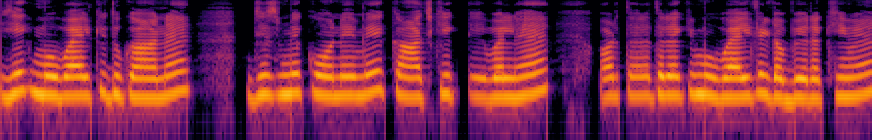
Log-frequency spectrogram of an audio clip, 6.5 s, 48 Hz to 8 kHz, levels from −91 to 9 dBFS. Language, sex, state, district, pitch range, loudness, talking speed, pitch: Hindi, female, Punjab, Pathankot, 235-265 Hz, -15 LUFS, 200 wpm, 250 Hz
